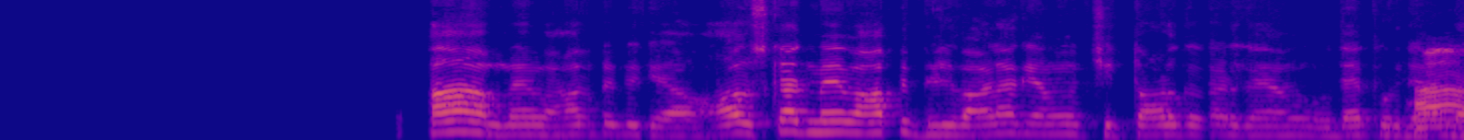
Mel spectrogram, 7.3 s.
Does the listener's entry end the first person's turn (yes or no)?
yes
